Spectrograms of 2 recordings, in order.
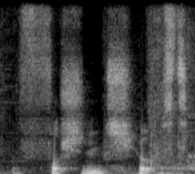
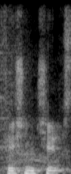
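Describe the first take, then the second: First: The vowels in fish and chips sound like 'u'. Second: The vowels in fish and chips sound like 'i'. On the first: This is how the partner says it. "to my missus" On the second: This is how one person says it. "to me"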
